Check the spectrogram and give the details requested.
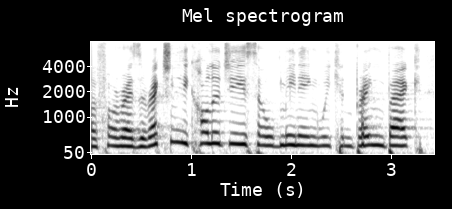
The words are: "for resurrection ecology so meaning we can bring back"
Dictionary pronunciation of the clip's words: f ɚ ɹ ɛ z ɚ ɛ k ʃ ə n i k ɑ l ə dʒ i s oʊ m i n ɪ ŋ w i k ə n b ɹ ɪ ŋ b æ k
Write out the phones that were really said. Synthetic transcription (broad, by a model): f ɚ ɹ ɛ z ɚ ɛ k ʃ ə n i k ɑ l ə dʒ i s oʊ m i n ɪ ŋ w i k ə n b ɹ ɪ ŋ b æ k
